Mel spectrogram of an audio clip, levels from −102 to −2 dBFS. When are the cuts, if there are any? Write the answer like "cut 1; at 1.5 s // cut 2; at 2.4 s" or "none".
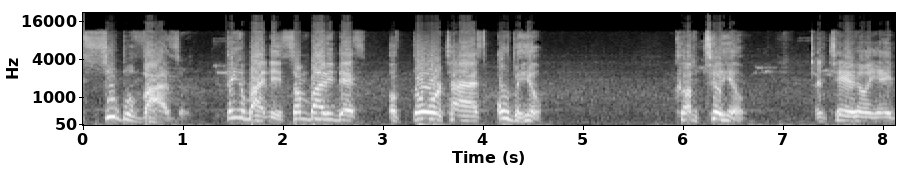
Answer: cut 1; at 1.2 s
